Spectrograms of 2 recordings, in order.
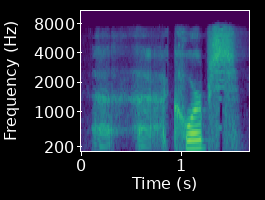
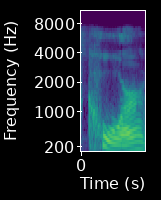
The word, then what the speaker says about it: corps: say we had a corpse say we had a core I keep calling a corpse sorry about that it is core the S is silent I've heard that many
